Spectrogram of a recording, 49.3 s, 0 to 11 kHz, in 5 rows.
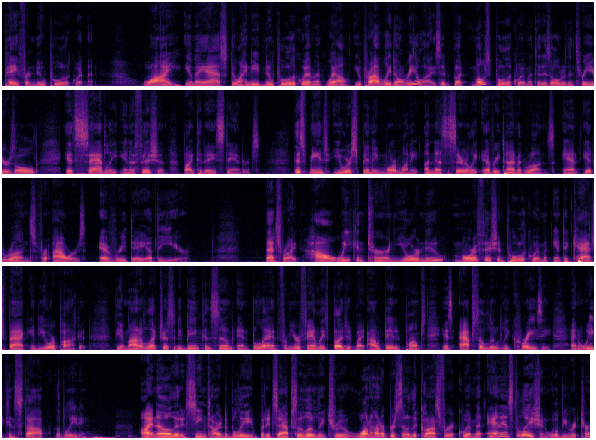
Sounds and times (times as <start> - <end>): Speech: 0.0 - 1.6, 2.4 - 14.2, 14.8 - 22.9, 24.2 - 41.0, 41.8 - 49.2.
